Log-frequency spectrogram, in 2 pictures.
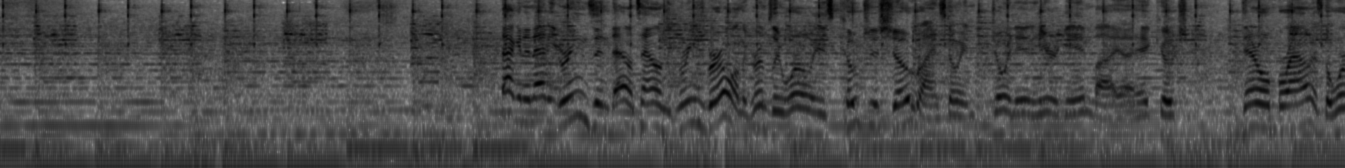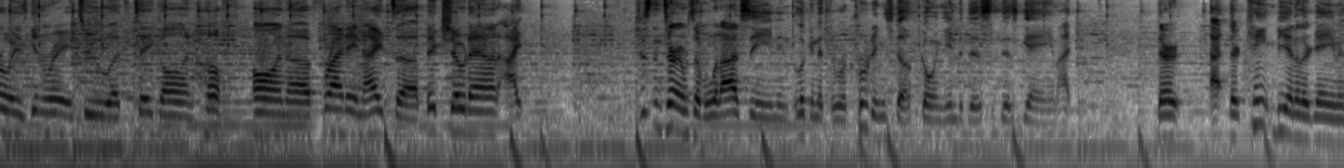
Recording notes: Live from Natty Greene's in Greensboro every Monday night 730pm in season.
